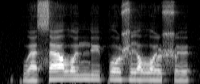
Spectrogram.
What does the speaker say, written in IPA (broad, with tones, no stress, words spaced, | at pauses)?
kʷæ˩sæ˥ lˠy˥ n̪y˥po˥ʐi˧ lˠø˧ ʂø˩˧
